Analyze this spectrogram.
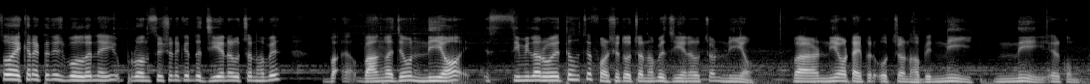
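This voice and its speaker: A man with a Bangladeshi accent, teaching a language lesson, who explains slowly and repeats each word and its meaning. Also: on the high side, faint music behind. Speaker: French teacher.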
